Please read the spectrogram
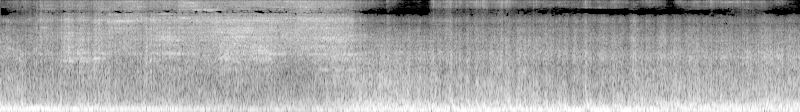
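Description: Freight cars rolling past at close range: a steady, loud rumble and clatter of steel wheels on rail, with a higher wheel hiss over the first four seconds or so.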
